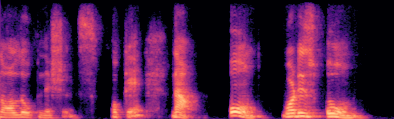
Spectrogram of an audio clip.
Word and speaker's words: Om: Now, Om. What is Om? Om is made out of 3 syllables. These are the simple explanations. A, O, and Ma.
